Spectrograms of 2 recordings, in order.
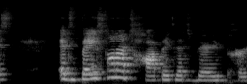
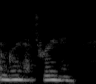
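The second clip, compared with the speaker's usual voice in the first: put-on whisper, quieter; 8 dB quieter than usual. Retelling how the father woke the speaker at night: imitating a whisper. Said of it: "He would whisper".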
